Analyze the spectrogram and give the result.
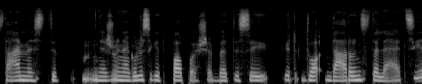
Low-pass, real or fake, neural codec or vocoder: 14.4 kHz; real; none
